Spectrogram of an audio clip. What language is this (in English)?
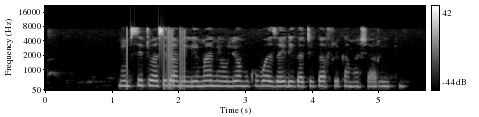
Swahili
